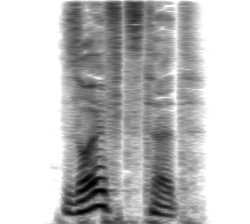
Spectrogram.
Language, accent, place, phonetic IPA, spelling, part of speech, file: German, Germany, Berlin, [ˈzɔɪ̯ft͡stət], seufztet, verb, De-seufztet.ogg
- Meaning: inflection of seufzen: 1. second-person plural preterite 2. second-person plural subjunctive II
